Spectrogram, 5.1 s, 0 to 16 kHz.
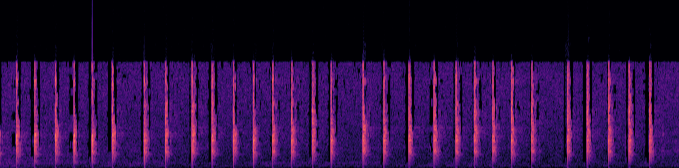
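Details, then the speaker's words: Audi A4 B6 with loose accessory belt tensioner nearly maxed out on a very tight belt: sharp metallic ticks about six a second, inconsistent and following engine speed, over little engine rumble; tensioner rattle. "it's kind of a inconsistent it's not it's not a steady tapping like a it kind of just kind of goes with the the motor and I was wondering what the hell that sound was"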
